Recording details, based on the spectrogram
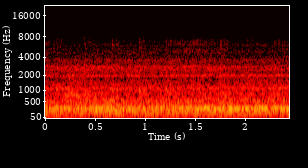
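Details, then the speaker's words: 2024 WIPPRO 8 kW diesel heater reaching the fourth startup stage, glow plug still lit. Even rushing whoosh as the blower comes up to speed, with no rattles; a normal startup fan ramp-up. "now it's really getting kicked in we we've hit the four fourth stage start to feel the air coming out really hear it kicking"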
